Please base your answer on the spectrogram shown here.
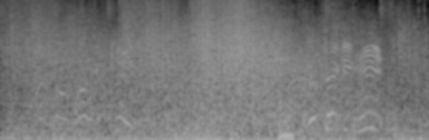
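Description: Gunfire and artillery in a Cold War strategy video game set in Norway, steady rattling fire under scattered unit voice chatter and radio-like calls.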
